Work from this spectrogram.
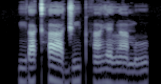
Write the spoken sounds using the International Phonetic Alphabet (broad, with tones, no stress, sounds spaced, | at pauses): i˨ ɾ a˦ kʰ aː˦˨ d͡ʒ iː˦ pʰ ã˨˦ ɣ ɛ˨ l ã˨ m u˨˦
